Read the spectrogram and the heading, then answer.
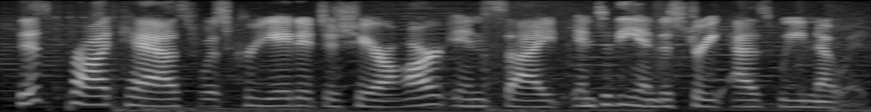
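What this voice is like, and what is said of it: Alabama Southern US accent. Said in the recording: “headquartered out of Birmingham, Alabama, if you couldn't tell from my accent”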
